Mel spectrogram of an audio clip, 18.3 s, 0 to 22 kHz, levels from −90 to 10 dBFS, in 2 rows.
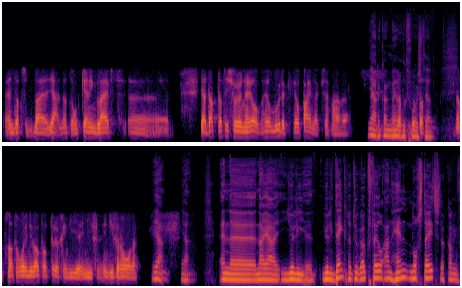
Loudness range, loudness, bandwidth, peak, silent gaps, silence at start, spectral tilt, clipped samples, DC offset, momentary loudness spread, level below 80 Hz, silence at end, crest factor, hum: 4 LU; -29 LUFS; 17.5 kHz; -10 dBFS; none; 0.05 s; -7 dB/octave; under 0.1%; under 0.1%; 13 LU; -58 dBFS; 0 s; 18 dB; none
